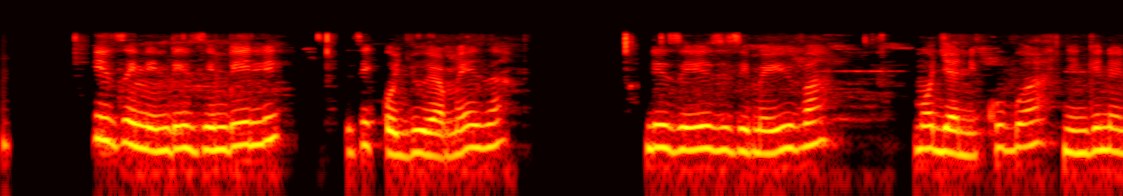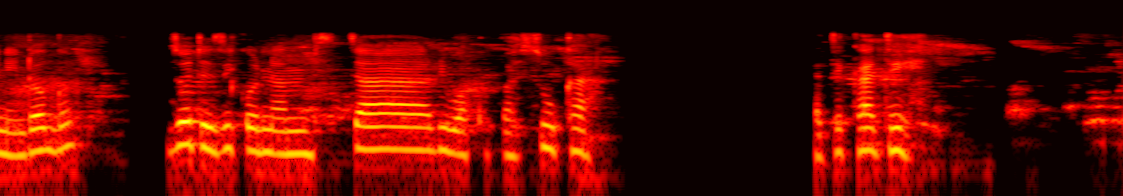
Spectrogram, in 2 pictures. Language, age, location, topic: Swahili, 18-24, Mombasa, agriculture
